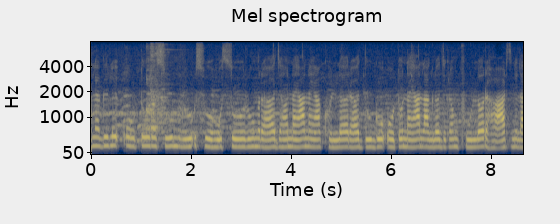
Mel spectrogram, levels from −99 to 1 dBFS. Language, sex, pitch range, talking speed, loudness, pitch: Magahi, female, 195-210 Hz, 145 wpm, -25 LUFS, 205 Hz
